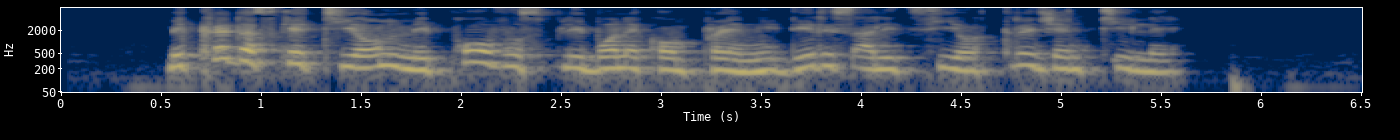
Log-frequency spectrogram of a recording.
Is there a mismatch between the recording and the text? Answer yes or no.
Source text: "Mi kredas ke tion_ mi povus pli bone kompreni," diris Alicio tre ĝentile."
no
